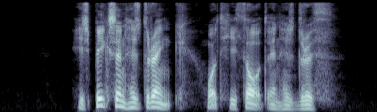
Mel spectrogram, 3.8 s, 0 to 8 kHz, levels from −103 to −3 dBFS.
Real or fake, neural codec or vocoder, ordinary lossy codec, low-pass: real; none; none; 7.2 kHz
